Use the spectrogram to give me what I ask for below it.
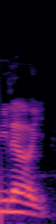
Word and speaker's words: Illaoi: Euh, Autre perso que Brand qui proc très bien avec la Dark Harvest, c'est Illaoi, ou Illaoi, pour ceux qui le prononcent correctement.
